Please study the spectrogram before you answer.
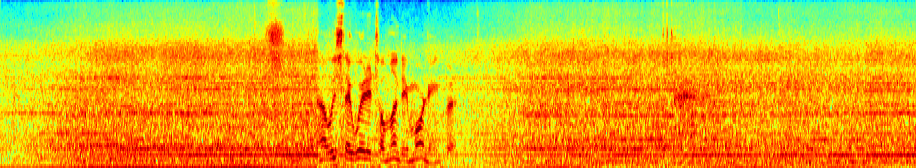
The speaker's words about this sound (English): got a big suction tube stuck down a storm grate.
